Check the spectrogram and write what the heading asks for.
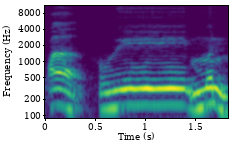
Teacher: عظیمن، عظیمن، اس وا کو موٹی کر کے پڑھیں گے، اور اس عین کو، یہ حروف حلقی میں سے ہے، اس کو حلق سے ادا کیا جائے گا، جیسے کہ عظیمن، میم دو پیش من۔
